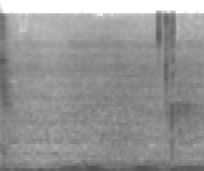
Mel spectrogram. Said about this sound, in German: Genau, jetzt haben wir gerade Hintergrundgeräusche. Ich glaube, es ist gerade eine ein, äh, ein Motorrad, das da gerade startet.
